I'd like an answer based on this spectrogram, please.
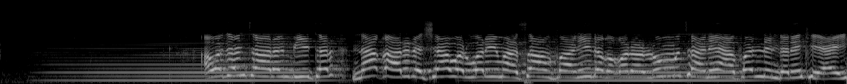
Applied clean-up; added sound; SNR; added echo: none; Bowed string instrument; 15 dB; none.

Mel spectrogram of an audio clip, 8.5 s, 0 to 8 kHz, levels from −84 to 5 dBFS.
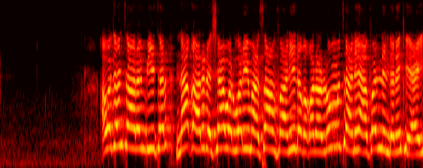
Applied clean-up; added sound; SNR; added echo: none; none; none; none.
